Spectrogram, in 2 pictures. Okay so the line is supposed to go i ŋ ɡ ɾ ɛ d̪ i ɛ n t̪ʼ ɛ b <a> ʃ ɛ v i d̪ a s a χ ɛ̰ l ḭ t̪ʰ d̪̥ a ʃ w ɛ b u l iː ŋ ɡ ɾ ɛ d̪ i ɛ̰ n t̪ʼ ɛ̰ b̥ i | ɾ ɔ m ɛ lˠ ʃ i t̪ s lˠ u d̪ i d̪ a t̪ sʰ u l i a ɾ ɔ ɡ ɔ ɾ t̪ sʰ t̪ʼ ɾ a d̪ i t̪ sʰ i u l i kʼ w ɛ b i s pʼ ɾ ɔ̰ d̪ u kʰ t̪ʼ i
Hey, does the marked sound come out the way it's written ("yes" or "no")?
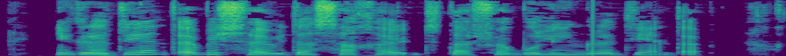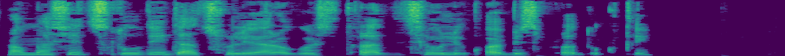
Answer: no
